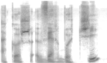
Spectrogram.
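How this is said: The name is said in an adapted, non-Hungarian way. This is the form he has used since coming to Canada. "C'est pas la vraie prononciation hongroise de mon nom"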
